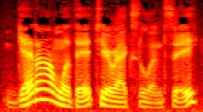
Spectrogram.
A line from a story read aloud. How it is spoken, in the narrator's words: chuckled Faljapan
